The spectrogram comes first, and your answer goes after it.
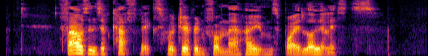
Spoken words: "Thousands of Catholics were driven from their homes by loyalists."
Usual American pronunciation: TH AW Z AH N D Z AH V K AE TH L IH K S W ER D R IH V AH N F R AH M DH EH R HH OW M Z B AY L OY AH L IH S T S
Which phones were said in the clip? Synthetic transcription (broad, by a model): TH AW Z AH N D Z AH V K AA TH L IH K S W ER D R IH V AH N F R AH M DH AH HH OW M Z B AY L OY AH L IH S T S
